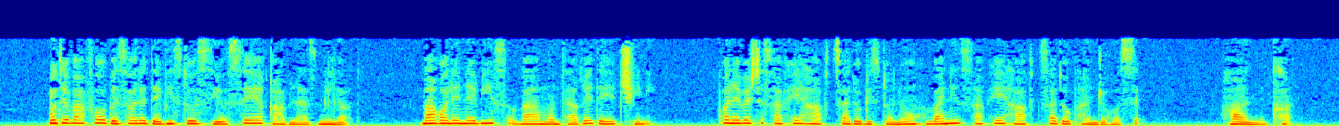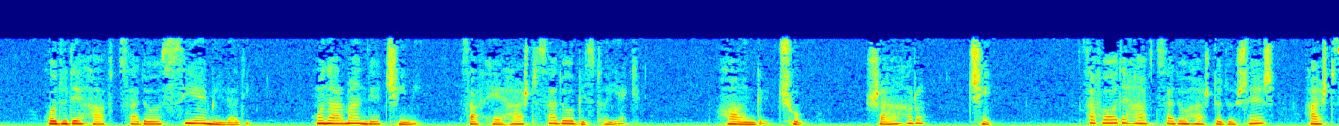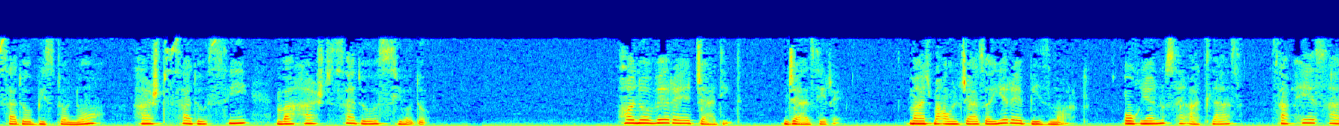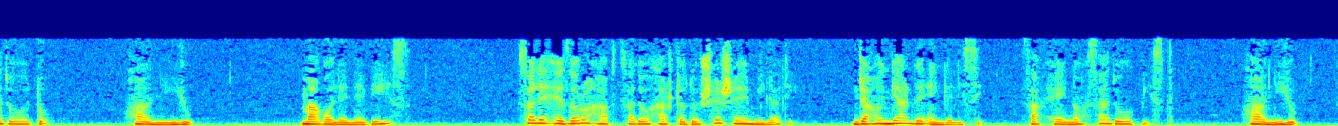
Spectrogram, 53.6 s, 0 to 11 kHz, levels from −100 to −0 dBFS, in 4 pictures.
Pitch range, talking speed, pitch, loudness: 195-245 Hz, 70 wpm, 215 Hz, -20 LUFS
